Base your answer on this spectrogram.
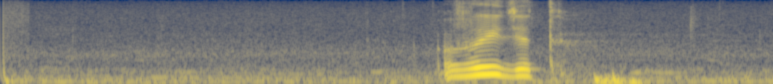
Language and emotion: Russian, neutral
